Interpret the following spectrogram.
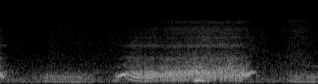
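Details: A woman snoring on the reality show A Fazenda 12: one long, harsh snoring breath in, with quieter breathing either side; ordinary snoring.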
